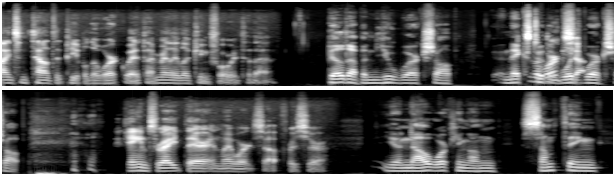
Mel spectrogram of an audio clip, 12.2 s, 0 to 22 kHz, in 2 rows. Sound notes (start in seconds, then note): 5.3 laughs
